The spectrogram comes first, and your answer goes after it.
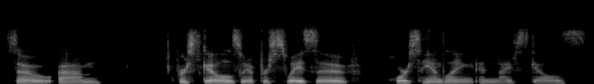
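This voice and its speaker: A woman streamer chatting casually as she explains a solo role-playing game, halting and thinking aloud. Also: low-pitched, level tone, vocal fry, dry recording, dull audio.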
